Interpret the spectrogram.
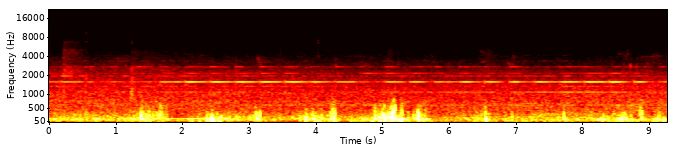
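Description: A distant Metra commuter train approaching: a low rumble with a thin, steady high-pitched tone over it, and uneven gusts of wind buffeting the microphone.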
